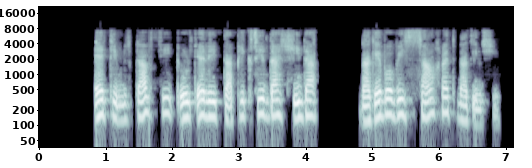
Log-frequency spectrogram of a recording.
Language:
Georgian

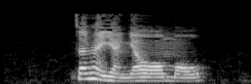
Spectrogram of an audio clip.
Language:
Cantonese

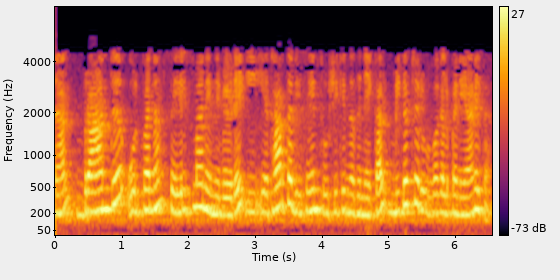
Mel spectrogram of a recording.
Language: Malayalam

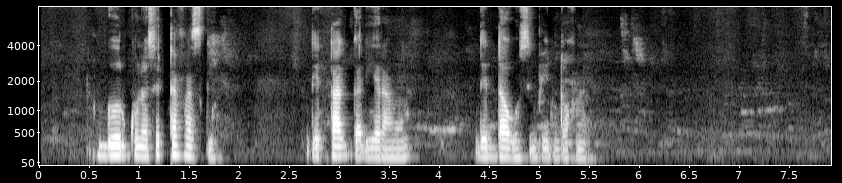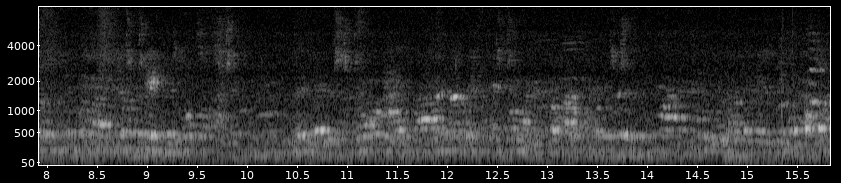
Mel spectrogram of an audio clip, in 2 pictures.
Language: Wolof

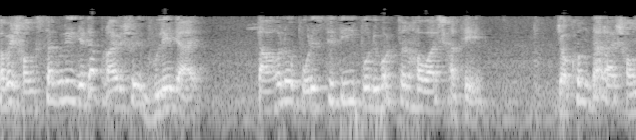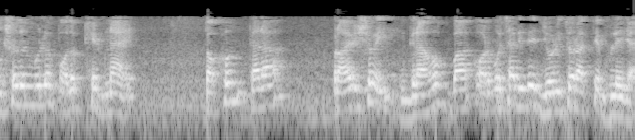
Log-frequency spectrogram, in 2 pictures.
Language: Bangla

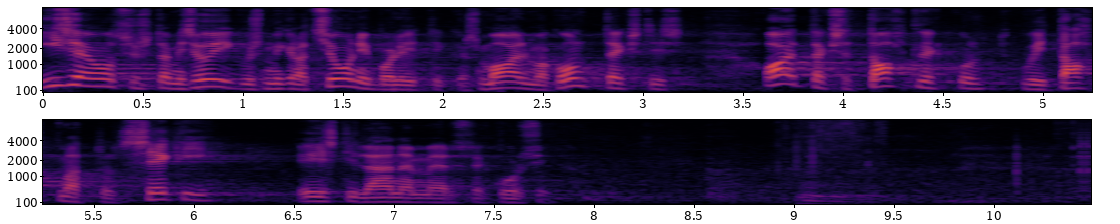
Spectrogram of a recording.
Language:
Estonian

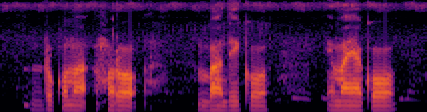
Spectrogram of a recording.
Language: Santali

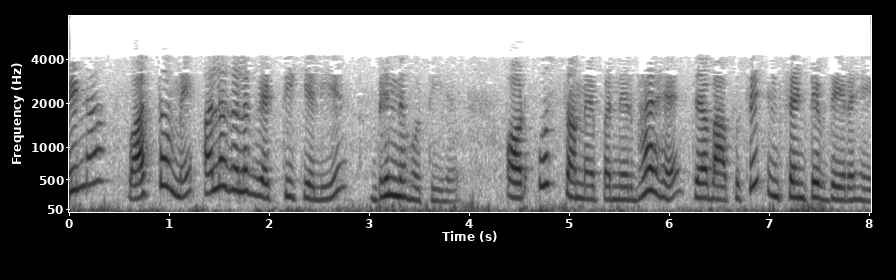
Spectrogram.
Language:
Hindi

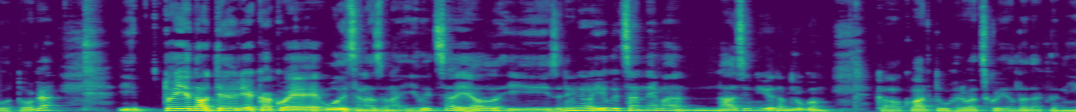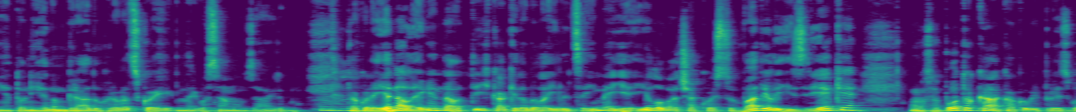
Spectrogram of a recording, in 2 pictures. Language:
Croatian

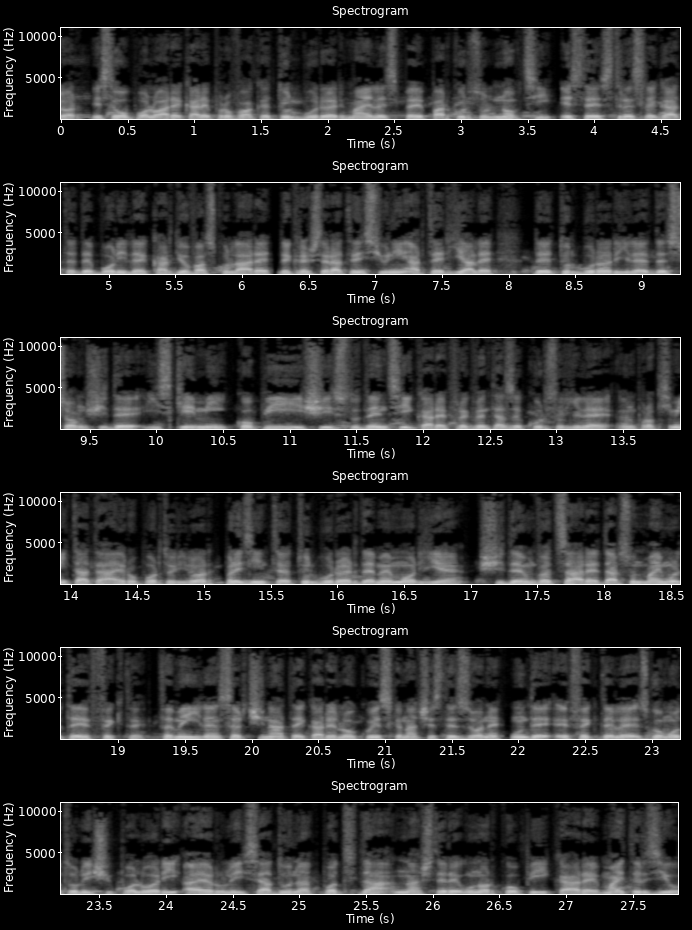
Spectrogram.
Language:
Romanian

